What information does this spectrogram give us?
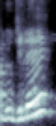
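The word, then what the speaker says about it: ب: তাহলে এই বা উচ্চারণ হবে দুই ঠোঁটের ভেজা অংশটাকে মিলাইতে হবে।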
